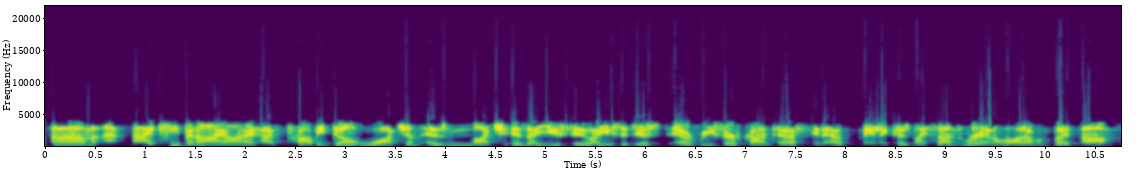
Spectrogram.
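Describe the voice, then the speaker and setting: An older man from the Bahamas with a lowish voice answers questions in a loose, rambling way, full of "you know" and restarts. The sound is thin and phone-like, with the low end cut away. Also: moderate pace. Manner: relaxed, rambling with fillers and restarts. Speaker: surfboard shaper. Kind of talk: casual interview answers. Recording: tinny phone-like line.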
